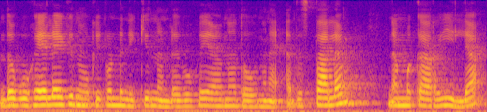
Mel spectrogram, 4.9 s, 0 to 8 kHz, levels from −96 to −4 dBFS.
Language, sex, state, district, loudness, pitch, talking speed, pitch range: Malayalam, female, Kerala, Wayanad, -16 LUFS, 185 Hz, 125 wpm, 170-195 Hz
